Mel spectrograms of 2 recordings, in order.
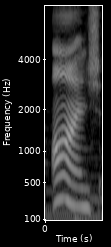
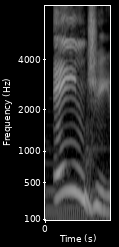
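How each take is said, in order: First: It ends with a soft 'zh' sound. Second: It ends with an 'ee' vowel. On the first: The speaker calls it right. "a little more je sound" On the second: The speaker calls it wrong. "that's how they said it"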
